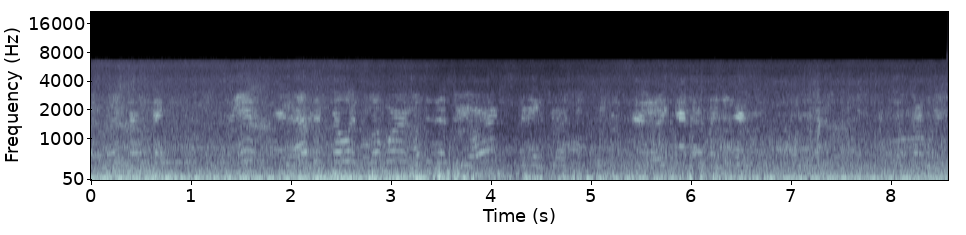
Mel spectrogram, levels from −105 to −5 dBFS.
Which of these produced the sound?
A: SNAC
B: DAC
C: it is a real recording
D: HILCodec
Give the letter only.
B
